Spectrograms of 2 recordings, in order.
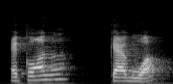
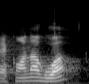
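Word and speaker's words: Aconcagua: Mount एकोनकागुआ और एकोनागुआ, ठीक है, जो भी प्रोनाउंसिएशन आप लेना चाहें वो ले सकते हैं, ठीक है, ये स्पेनिश प्रोनाउंसिएशन है।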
